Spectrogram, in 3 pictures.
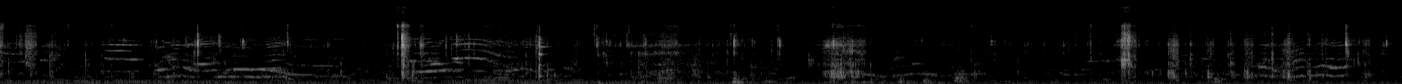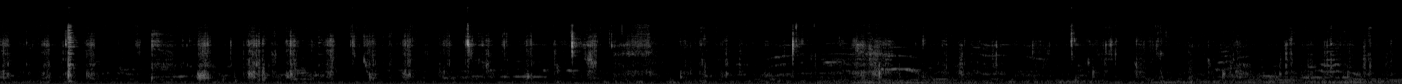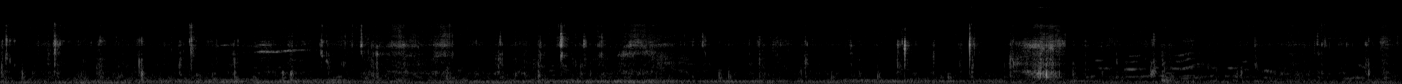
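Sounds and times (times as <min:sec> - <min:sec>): wet chewing and mouth smacking: 0:00.0 - 0:42.0.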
